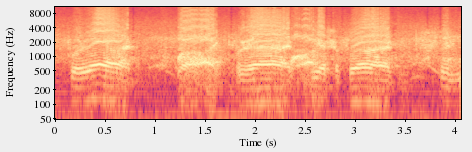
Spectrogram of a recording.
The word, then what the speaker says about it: Fard: Farrakhan, F-A-R-D F-A-R-D. Muhammad. Mr. Fard, did you say? Well, that would be the F-A-R-D? pronunciation in English, but we in the Arabic Yes, it's Farrad.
